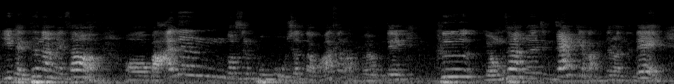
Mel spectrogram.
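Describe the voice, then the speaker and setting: Animated woman lecturing in an echoey hall. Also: high voice, normal speed, background noise. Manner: animated, addresses audience directly with questions. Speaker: business seminar speaker. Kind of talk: motivational sales lecture. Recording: echoey hall from far off with music.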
